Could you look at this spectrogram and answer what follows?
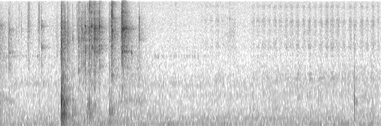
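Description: Graphite pencil line being lightly erased on a kingfisher drawing, a short burst of scratchy rubbing strokes and a few clicks close up, then a quiet background.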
